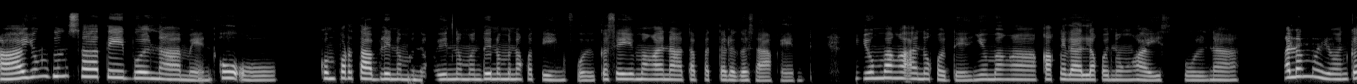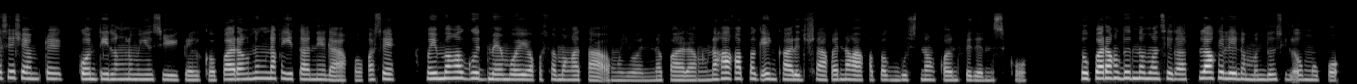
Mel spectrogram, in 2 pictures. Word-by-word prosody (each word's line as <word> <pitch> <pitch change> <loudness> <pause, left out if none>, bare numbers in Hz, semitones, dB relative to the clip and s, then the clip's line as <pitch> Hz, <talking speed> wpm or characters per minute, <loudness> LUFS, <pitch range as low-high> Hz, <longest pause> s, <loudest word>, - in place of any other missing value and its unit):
Ah, 255 +4 +7
'yung 355 +4 -1
dun 385 +1 -1
sa 365 -1 +5
table 290 -4 +3
namin, 225 -6 -1
oo 200 -9 +1 0.4
komportable 265 -3 +3
naman 225 -2 -2
ako, - - -43
'yun 235 0 +1
naman 230 -1 -1
dun 255 0 +3
naman 240 0 0
ako 235 - -8
thankful, 200 -3 -5
kasi 245 +1 +1
'yung 240 - -1
mga 235 -1 0
natapat 215 -2 -3
talaga 200 -2 -1
sa'kin, 180 -1 -6 0.7
'yung 280 +1 +2
mga 295 -1 +3
ano 250 0 -1
ko 215 - -1
din, 190 +1 -7
'yung 230 - -2
mga 225 -2 -3
kakilala 230 -2 +1
ko 215 - -4
nung 210 0 -4
high 200 -1 -1
school 195 0 -8
na, 205 0 -4 0.4
alam 340 +4 +3
mo 345 - -1
'yun, 245 -3 0
kasi 285 +2 +1
siyempre 260 -3 -1
konti 250 -1 +1
lang 235 0 -2
naman 235 -1 -1
'yung 235 - -5
circle 210 -2 -3
ko, 200 0 -3
parang 240 +2 +3
nung 280 0 0
nakita 255 -3 0
nila 225 -4 -2
ako, 195 - -9
kasi 235 +3 -2 0.3
may 265 - +6
mga 285 0 +5
good 275 -3 +2
memory 230 -1 +2
ako 215 - -13
sa 225 - -5
mga 210 -1 -2
taong 190 0 -2
'yun 180 -1 -8
na 195 - -4
parang 200 -1 -2
nakakapag-encourage 235 -3 +1
sa'kin, 220 0 -1
nakakapag-boost 215 -1 -2
ng 215 - -2
confidence 195 -1 -4
ko. - - -11 0.6
So 270 - +8
parang 285 +2 +7
dun 285 -1 +2
naman 275 -1 +2
sila 250 -2 0
at - - -58
luckily 285 -1 +7
naman 225 -2 -2
dun 235 +1 -1
sila 230 - -6
umupo. 205 -3 -5
230 Hz, 175 wpm, -22 LUFS, 210-265 Hz, 0.7 s, So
